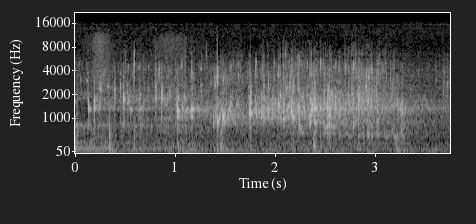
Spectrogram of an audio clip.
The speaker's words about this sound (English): there's the bamboo filling in with the water and then tipping into the bucket or whatever.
